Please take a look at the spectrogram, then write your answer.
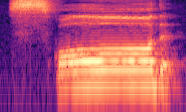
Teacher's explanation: صاد کے اندر سیٹی ہے اور اس کی آواز کے اندر موٹائی پائی جاتی ہے۔ لہذا سین اور صاد کی آوازوں کو موٹا یا باریک کرتے ہوئے آپس کے اندر مکس نہیں کیا جائے گا۔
